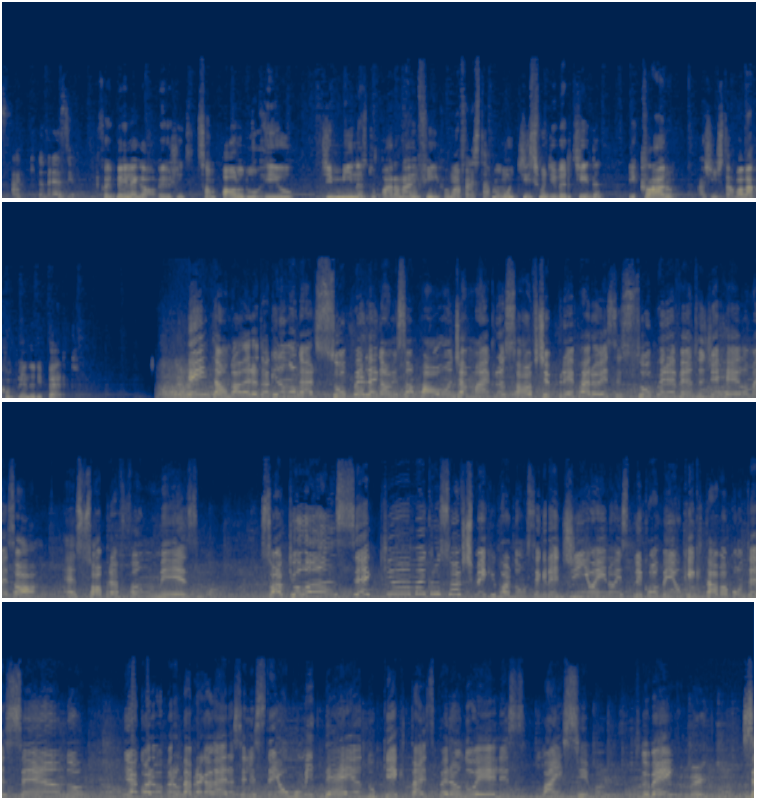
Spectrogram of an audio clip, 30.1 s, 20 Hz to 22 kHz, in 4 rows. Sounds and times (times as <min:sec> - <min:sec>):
Inside, public space: 0:00.0 - 0:04.9, 0:09.0 - 0:30.1.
